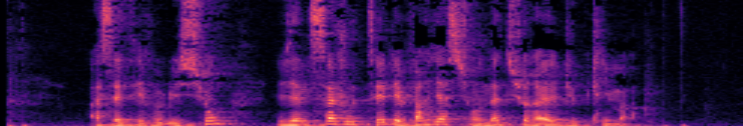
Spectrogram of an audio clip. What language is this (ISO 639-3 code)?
fra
